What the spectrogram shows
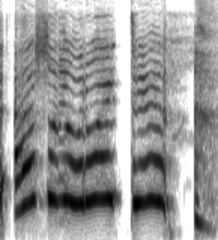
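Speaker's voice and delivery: very high shrieking, overwhelmed scream. Retelling a plea to a doula during labor: retelling a scream. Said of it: "I screamed".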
